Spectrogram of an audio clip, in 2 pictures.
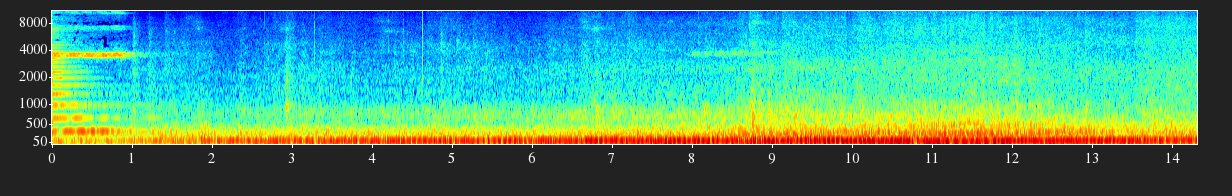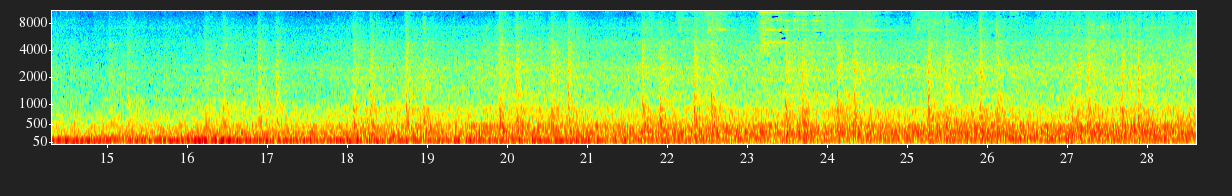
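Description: A train's horn ends about a second in. Then a train rolls slowly past with a heavy low rumble, its wheels clacking repeatedly over the rail joints: the "chik-ka-chak" of jointed track, where a small gap is left between rail lengths for the steel to expand and contract.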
